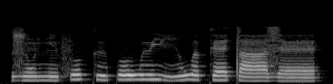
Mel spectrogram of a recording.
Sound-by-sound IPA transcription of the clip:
z ũ˨ n ĩ˨ f o˦ k ɨ˧ p o˦ w ɨ˦ j iː˨˦ w ə˦ k ɛ˦ t aː˧ z ɛ˧

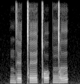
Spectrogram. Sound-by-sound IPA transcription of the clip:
n d ɛː ǀ ɛː ǀ ɔ | ŋ͡ǀ ə

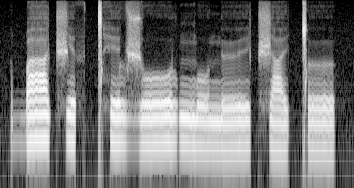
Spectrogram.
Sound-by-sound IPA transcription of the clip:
ɓ a t͡ʃ e θ ǀʰ e l ʒ oː l ŋ͡m o n øː ɪ̯ t͡ʃ a ɪ̯ ǀ ɵ

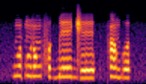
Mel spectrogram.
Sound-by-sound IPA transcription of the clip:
ɡʷ ɛ̃˦ ɓ ũ˧ ɾ ɔ̃˧ ŋ f ə˨ ɡ͡b eː˧ d͡ʒ eː˨ | k ã˧ ɡʷ ə˨

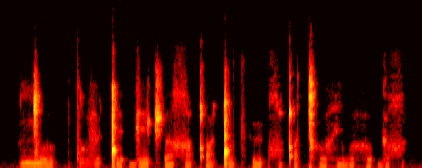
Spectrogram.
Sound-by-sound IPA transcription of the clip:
ŋ͡ǀ ʊ | tˤ ʊ v ʏ ǃ e ʔ ɡ e t͡ʃʼ ə χ ə qʼ ʉ ǃ ʊ t͡sʼ ʉ ʔ χ ʊ qʼ ə ǀʰ ʊ h i w ʊ h ʊ ʔ ɡ ʏ χ

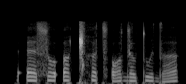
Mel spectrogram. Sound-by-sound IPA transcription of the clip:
ʔ ɛ˥˧ s o˥˧ ʔ ʌ˥˧ ǁʰ ə˥˧ t͡sʼ ɔ˩˥ d œ˥˧ tʷ i˥˧ d̪ ɐ˩˥

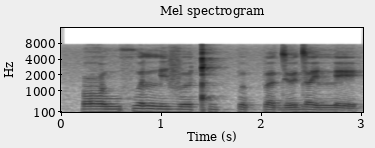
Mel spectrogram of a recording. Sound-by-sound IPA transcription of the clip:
ʕ u xʷ œ lː i v ɵ ǃʰ ṳ pː ɵ pː œ d ø d œ e̯ lː e

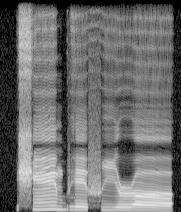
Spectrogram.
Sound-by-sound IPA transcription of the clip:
ʃ ẽ bʱ e f i ɹ ʌ

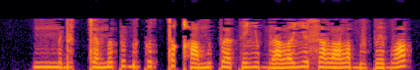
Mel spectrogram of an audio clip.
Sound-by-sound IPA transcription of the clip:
mː e d ɯ tː œ m ɛ p e b ɪ k o tː œ qʰ ɒ m i p œ k ɛ ʎ o b ɛ lˠ œ ʎ ɯ s i lˠ œ lˠ ɪ b ɪ p e b ɒ

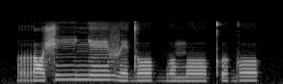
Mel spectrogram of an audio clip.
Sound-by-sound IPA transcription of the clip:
r ɔ˨ ʃ iː˦ ɲ eː˦ v e˨ d oː˨ ɡ͡b o˨ m oː˨ kʼ ʊ˨ ɡ o˦

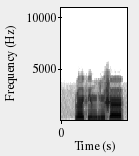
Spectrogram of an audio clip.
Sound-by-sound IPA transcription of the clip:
ɽ æ̃ fʲ æ̃ n ɡ ĩ ʃ æ

